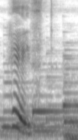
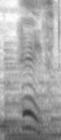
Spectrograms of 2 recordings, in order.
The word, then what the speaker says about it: hest: In Danish, horse is hest. Hest. We can pronounce horse as haste in Danish.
